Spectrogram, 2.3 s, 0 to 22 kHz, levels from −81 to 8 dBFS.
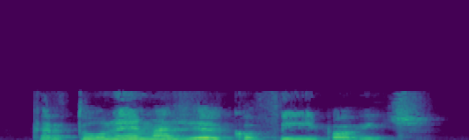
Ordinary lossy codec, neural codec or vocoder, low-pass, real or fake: AAC, 24 kbps; codec, 44.1 kHz, 2.6 kbps, DAC; 19.8 kHz; fake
